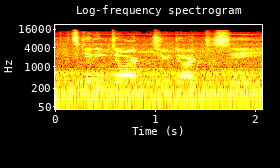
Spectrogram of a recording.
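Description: Pickup truck driving at speed, heard from inside the cab: a loud, steady low drone of engine and road noise, with brief voices over it.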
